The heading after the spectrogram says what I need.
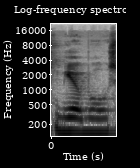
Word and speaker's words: Murwalls: So it's a combination of the word mural and walls. So it's Murwalls, but people find it hard to say it, including myself.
